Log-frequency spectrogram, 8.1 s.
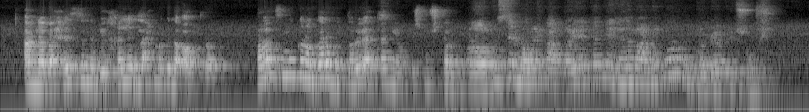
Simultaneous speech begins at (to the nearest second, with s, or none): none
